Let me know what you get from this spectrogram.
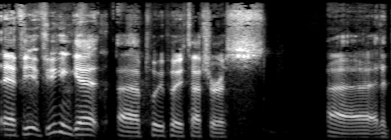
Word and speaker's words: Puyo Puyo Tetris: Puyo Puyo Tetris.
